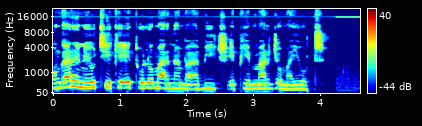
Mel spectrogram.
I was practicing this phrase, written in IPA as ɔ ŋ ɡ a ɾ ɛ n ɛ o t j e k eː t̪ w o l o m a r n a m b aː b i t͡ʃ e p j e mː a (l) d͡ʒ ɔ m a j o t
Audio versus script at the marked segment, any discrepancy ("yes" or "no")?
yes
